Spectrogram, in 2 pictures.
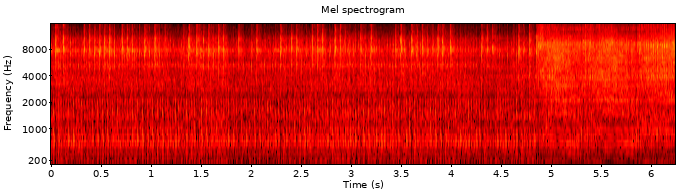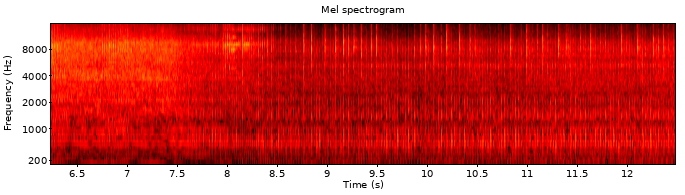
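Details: Homelite Super EZ chainsaw test run after repair (would not start; baking the coil fixed it), started by drill via the decompression valve, revving up and down cleanly and settling to a steady run; the saw runs healthy.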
